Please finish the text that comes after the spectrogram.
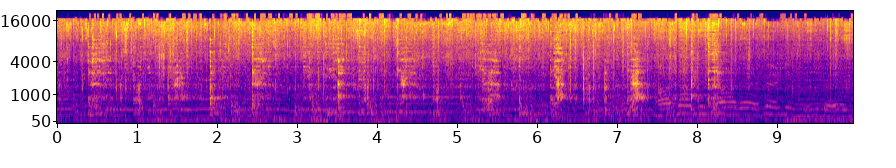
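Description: Onions and two Byadgi chilies fry in a pan, a steady close sizzle running throughout with repeated sharp scraping stir strokes, no voices.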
